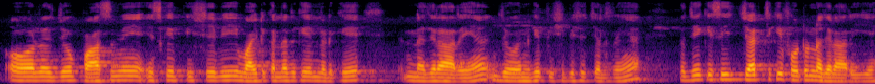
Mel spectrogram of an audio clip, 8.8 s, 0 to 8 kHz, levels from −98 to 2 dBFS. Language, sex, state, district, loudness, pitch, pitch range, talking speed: Hindi, male, Bihar, Muzaffarpur, -23 LUFS, 145 Hz, 135-155 Hz, 210 wpm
